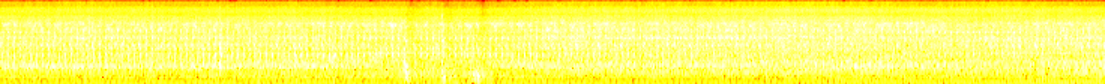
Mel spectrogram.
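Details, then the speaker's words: Car with intermittent stalling, dying randomly from ten seconds in to not at all, while wiggling harness plugs and the key with the engine running, cause not yet found. Steady even idle with light clicks; no stall occurs. "it'll just die at a random time anywhere between like I said ten seconds and not at all sometimes"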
